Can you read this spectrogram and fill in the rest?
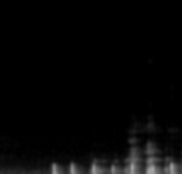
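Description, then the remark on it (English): Seven firm knocks on a door in a quick, steady rhythm, fairly loud, with a hollow low thud to each rap and no voices, demonstrating God knocking at the door to be let in. “Like this. I'm at the door”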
